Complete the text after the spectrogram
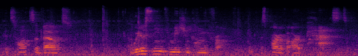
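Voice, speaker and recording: A man at a moderate pace, long and frequent pauses, noticeable background noise behind him. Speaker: graduate student presenter. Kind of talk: conference presentation. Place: classroom. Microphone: camera far.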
